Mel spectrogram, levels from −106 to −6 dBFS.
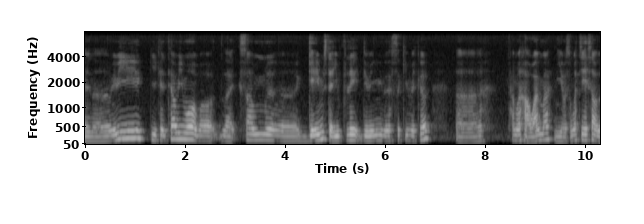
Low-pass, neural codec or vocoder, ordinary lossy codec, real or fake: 7.2 kHz; none; none; real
